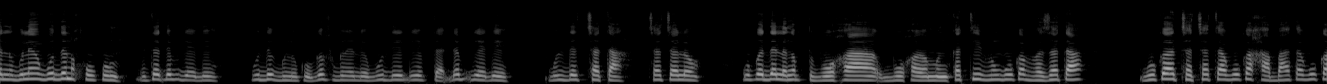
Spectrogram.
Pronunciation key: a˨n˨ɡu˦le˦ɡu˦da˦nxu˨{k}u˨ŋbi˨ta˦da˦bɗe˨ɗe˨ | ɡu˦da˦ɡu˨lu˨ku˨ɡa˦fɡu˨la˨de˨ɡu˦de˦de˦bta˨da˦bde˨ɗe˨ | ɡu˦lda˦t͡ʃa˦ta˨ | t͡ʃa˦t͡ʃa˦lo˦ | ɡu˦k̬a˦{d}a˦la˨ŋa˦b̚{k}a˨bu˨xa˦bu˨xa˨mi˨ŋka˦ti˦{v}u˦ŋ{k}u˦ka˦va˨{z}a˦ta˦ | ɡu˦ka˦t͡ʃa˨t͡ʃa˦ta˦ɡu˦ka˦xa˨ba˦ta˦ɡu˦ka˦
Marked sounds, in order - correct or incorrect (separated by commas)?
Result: correct, correct, incorrect, correct, incorrect, correct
